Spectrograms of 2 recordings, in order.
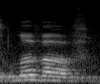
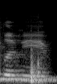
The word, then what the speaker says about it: Lviv: If you say it in Russian, Lviv is Lvov. Like the I turns into O in Russian, so Lviv is the Ukrainian pronunciation.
